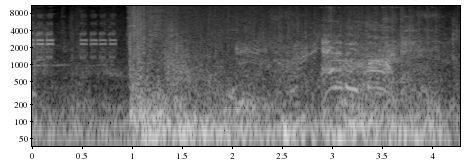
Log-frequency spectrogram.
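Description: An explosion booms and debris crackles.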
